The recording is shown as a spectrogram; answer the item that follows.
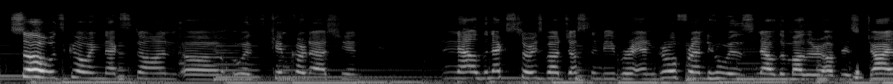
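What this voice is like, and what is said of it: Imitates another person's voice. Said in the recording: “Wendy Williams is a real person, and this is my impression.”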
